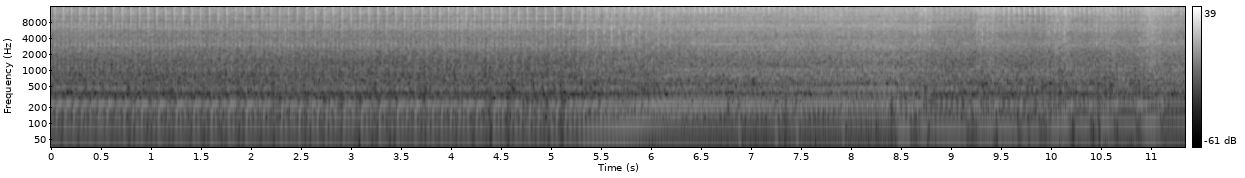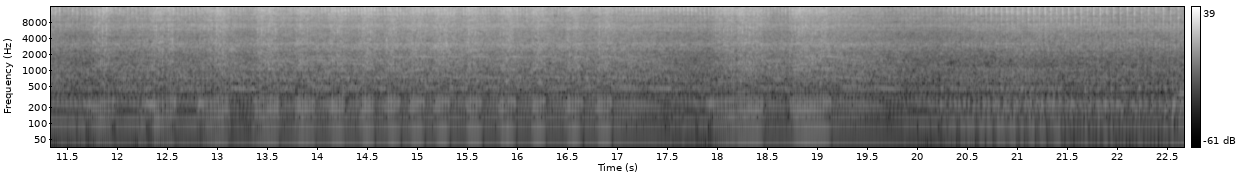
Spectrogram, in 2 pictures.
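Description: A Briggs & Stratton opposed-twin small engine runs loud and close throughout, a steady rough idle that rises and falls as it revs, with uneven pulsing in the middle.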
